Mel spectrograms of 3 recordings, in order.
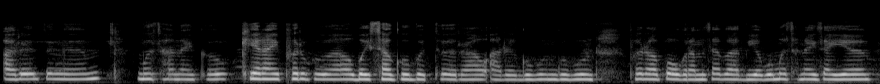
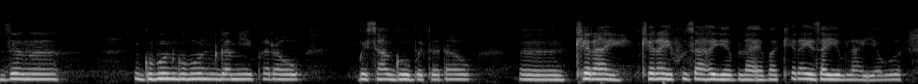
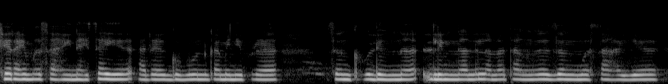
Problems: constant background noise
